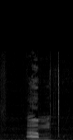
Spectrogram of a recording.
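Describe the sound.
A steady, even rush of hot air from a car heater hisses across the whole clip over a low rumble, inside a car on a cold morning commute to work, with a brief voiced sound from a person partway through.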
